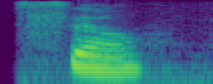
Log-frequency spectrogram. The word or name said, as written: cill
